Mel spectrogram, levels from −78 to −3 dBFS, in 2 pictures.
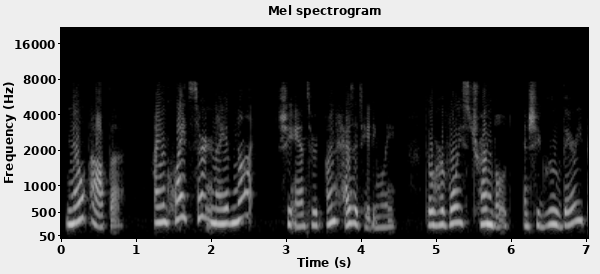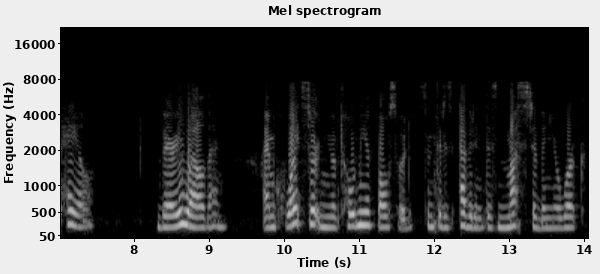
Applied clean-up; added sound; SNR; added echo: none; none; none; none.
